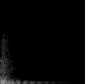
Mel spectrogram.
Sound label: kick drum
